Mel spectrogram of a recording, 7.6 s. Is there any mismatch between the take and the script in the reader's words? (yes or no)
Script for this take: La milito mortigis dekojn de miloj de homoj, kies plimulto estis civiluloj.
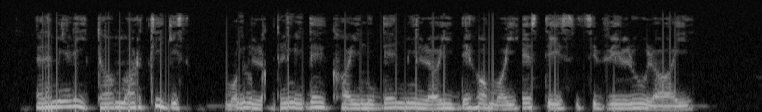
yes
